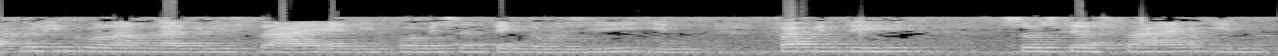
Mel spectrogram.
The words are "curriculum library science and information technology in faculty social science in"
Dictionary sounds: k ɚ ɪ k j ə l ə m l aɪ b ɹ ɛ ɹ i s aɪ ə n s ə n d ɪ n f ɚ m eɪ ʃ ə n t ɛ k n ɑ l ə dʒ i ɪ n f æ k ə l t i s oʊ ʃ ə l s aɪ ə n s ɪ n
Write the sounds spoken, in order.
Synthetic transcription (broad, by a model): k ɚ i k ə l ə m l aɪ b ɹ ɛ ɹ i s aɪ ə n ə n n f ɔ m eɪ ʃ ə n t ɛ k n ɑ l ə dʒ i ɪ n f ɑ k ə n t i s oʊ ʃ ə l s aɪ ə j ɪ n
